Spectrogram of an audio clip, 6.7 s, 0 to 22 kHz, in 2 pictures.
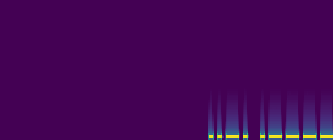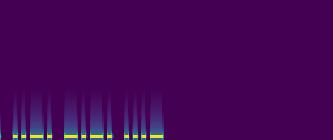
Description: Morse code, heard as a keyed tone, about 28 wpm, 700 Hz. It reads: F1FCV
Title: DXCC-100 Call Signs - 5 Characters - 28wpm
